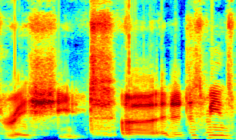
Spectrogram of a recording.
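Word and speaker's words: בראשית: Genesis comes from a Hebrew word uh it's pronounced reit uh and it just means beginning.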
